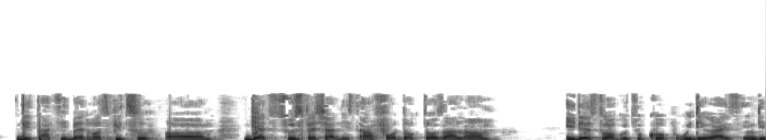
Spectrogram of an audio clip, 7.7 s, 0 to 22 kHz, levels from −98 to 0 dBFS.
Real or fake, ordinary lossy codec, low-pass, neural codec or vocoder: real; MP3, 32 kbps; 7.2 kHz; none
